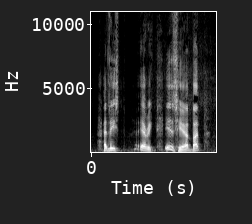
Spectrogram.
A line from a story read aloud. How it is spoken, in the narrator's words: her voice quivered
